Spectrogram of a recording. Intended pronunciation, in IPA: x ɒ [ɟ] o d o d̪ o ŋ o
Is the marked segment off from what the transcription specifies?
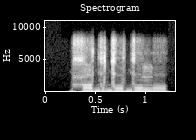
yes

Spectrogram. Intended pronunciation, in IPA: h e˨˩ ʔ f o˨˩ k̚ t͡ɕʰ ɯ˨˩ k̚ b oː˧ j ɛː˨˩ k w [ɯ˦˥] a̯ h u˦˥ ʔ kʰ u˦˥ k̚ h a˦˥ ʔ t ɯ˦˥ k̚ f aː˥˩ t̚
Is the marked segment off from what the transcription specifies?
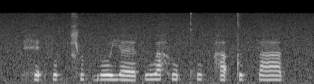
yes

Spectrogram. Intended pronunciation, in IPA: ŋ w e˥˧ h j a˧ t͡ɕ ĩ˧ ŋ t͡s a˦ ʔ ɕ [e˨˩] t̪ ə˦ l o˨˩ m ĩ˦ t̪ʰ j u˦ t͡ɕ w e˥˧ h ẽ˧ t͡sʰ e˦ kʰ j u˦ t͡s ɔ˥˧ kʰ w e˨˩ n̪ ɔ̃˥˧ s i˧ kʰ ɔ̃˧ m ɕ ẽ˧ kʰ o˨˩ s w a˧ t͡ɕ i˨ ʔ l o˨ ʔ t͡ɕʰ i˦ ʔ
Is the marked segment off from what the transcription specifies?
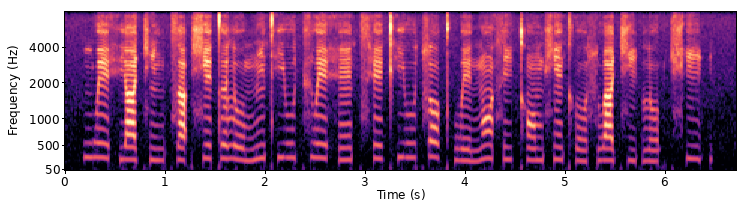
yes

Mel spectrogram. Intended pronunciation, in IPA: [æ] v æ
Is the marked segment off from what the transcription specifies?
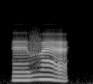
yes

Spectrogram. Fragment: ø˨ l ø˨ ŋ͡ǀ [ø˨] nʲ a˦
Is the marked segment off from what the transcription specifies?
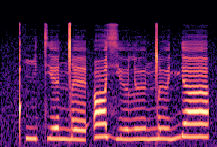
no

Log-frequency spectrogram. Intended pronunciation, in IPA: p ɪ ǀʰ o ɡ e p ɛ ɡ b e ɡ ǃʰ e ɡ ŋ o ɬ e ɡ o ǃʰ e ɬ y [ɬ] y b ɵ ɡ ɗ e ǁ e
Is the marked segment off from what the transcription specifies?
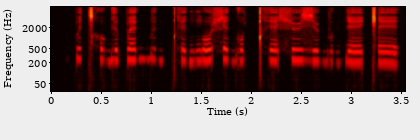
yes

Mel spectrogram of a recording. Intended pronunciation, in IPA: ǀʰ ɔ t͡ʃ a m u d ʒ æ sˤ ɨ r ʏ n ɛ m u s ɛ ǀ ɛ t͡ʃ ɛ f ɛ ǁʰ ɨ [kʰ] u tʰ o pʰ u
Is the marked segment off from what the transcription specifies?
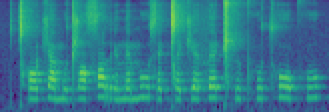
yes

